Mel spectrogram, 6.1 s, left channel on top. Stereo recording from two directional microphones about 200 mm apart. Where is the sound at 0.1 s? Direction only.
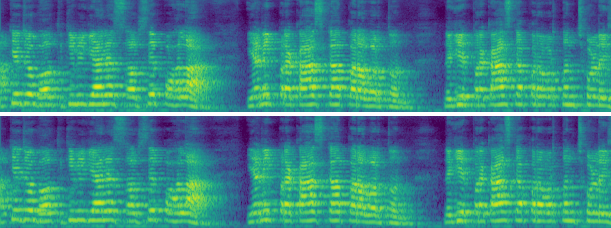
15° right (ahead or behind).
